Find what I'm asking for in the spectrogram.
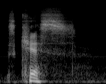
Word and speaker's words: caisse: The second one is kiss. – Kiss. Can you spell it? – Kiss. C-A-I-S-S-E? – Double S-E.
